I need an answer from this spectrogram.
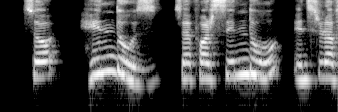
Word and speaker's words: Hindu: These Mohammedans, they pronounce sa as ha. So Hindus.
